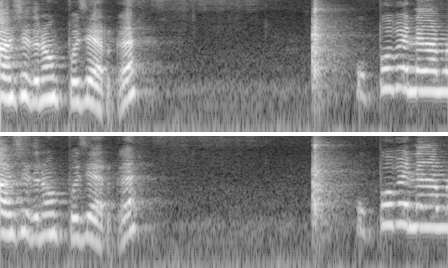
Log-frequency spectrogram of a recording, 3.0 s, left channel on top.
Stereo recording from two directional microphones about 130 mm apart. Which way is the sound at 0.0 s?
35° left (ahead or behind).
